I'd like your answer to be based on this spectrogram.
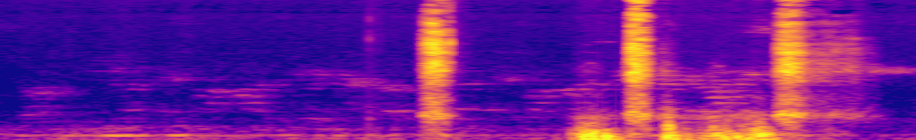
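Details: Sneezing attack, tagged as allergies or hay fever: three sharp, explosive bursts in quick succession, each with a caught breath before it; a run of sneezes.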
